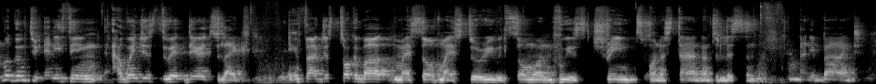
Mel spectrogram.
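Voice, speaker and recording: A man with lively intonation talks at a fairly quick pace amid noticeable background noise. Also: medium pitch for a man. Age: 30s. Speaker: podcast host. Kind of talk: scripted narration; casual chat.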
